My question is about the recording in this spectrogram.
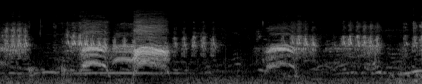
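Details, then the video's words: Crows compete with wild birds for food on a rainy morning; loud, rough caws with arching pitch come in two main groups, followed by quieter scratchy calls. "Crow Fight with Wild Birds for Food in a Rainy Morning | কাকের ডাক Crow Sound Loudly"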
